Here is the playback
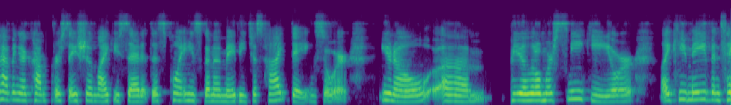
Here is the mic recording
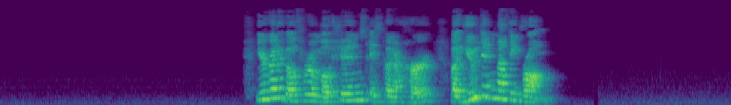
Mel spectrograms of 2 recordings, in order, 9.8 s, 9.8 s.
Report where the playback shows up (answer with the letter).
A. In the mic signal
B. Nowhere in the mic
B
